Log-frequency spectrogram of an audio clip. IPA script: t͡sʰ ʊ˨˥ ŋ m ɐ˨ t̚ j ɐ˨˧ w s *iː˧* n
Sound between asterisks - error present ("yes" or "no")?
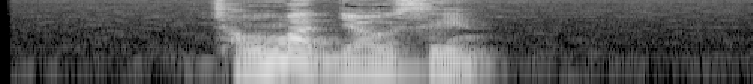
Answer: yes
